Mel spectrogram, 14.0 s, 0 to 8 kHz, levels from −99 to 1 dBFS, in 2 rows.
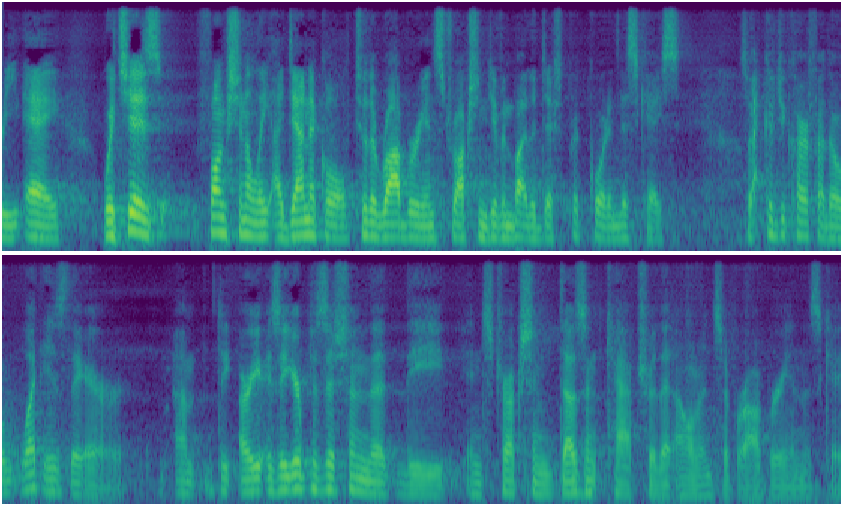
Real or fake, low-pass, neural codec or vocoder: fake; 7.2 kHz; codec, 16 kHz in and 24 kHz out, 1 kbps, XY-Tokenizer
